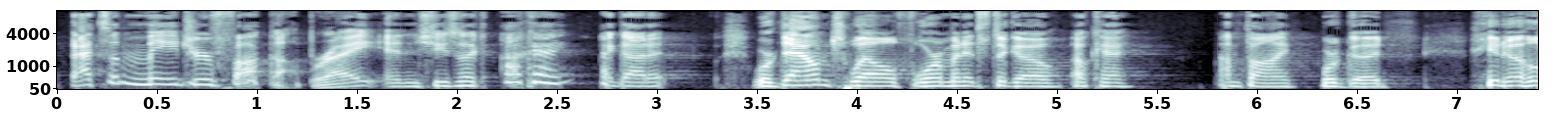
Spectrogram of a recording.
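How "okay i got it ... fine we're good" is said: confident calm. Retold or imitated. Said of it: "just the sheer confidence through Zen".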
